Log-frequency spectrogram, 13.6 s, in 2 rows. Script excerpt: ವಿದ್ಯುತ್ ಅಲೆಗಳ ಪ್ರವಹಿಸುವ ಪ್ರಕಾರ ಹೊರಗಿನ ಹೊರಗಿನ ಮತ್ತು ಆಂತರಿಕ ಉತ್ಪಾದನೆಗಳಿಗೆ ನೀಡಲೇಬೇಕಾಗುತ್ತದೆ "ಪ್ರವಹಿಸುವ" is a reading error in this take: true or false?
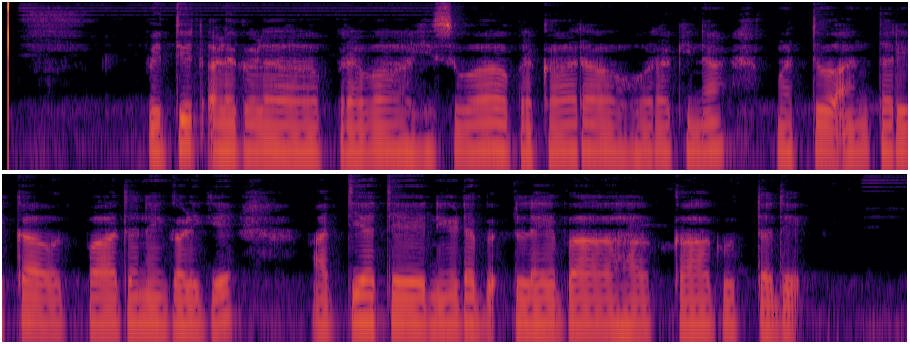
false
